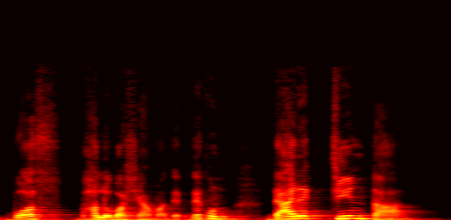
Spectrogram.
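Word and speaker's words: cinta: বস সায়াঙ্কান কামি বস ভালোবাসে আমাদের দেখুন ডাইরেক্ট চিন্তা সি আই এন টি এ উচ্চারণটা হবে সি কে যেহেতু চার উচ্চারণ করে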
